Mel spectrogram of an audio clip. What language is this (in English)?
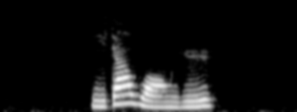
Cantonese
